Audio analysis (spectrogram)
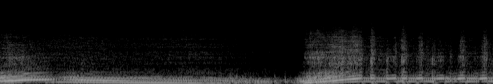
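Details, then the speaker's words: Toyota 4Runner 4th gen (2003-2009), believed to be the 4.0 L 2GR V6: smooth, even revs through two blips with no knocks or rattles; a healthy engine revving normally. "Let me find a V6 one real quick. This one's a V6. You can just hear the differences between the two engines."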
